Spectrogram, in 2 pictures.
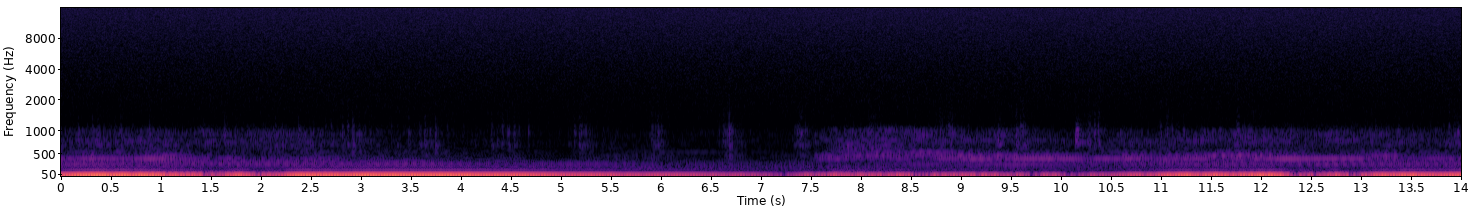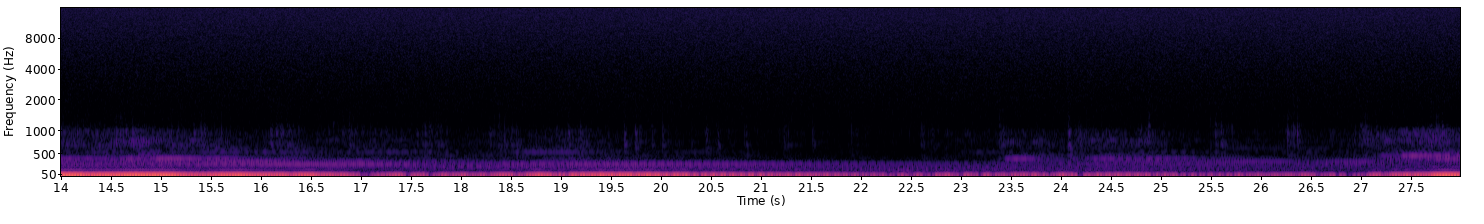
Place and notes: Daugailiai, Lithuania, flag pole drone
Windy day. Three flagpoles at monument. Drone of a single pole captured with geophone.
Utenos apskritis, Lietuva, 5 March 2021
